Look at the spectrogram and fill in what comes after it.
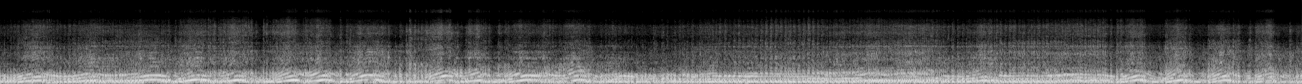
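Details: Rebuilt SuperFreak two-stroke watercraft on the water, hard to crank and running worse than on an earlier day despite carb work: surges and stumbles with uneven wavering revs, never settling clean. Poor running, carburettor suspected.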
